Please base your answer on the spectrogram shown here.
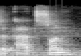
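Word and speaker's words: Adso: letters in axel or you pronounce a tad son how it was originally meant to be pronounced it sounds like Watson so ad so is based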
